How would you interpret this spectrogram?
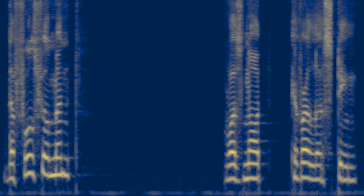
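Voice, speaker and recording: A man narrating a guided meditation in short, measured phrases with frequent pauses. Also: high-pitched, mellow, no room sound, studio quality.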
